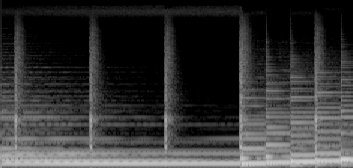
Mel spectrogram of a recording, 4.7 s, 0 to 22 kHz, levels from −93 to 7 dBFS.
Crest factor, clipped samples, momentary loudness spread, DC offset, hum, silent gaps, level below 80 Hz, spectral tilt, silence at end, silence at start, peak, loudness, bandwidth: 16 dB; under 0.1%; 6 LU; under 0.1%; none; none; -52 dBFS; -8.5 dB/octave; 0 s; 0 s; -2 dBFS; -20 LUFS; 9 kHz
